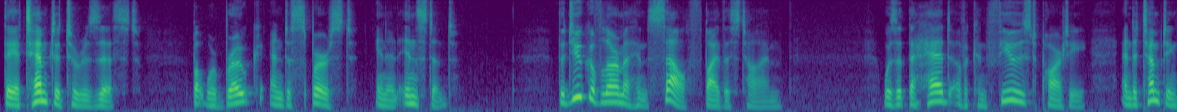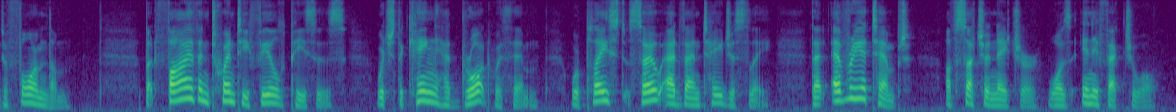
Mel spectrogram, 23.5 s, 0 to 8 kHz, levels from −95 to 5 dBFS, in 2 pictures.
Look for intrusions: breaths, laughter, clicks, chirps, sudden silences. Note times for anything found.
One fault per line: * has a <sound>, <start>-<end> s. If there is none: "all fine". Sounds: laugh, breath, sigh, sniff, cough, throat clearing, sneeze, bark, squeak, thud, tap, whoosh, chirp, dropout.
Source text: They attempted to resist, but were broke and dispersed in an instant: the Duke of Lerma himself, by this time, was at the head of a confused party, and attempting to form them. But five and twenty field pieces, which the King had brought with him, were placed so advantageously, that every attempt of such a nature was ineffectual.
all fine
